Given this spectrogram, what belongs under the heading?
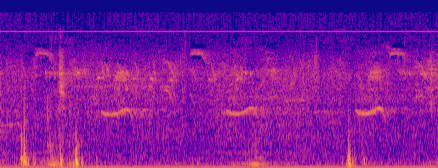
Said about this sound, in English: Quail, cuckoo is also singing. Is that a cuckoo? Yes. That's cuckoo.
